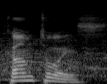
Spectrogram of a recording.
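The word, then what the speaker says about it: Contois: Wow, how do you say it? Comptoise? Comtoise. It rhymes with tortoise.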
